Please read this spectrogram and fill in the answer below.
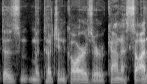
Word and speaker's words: Metuchen: Metuchen. Metuchen.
